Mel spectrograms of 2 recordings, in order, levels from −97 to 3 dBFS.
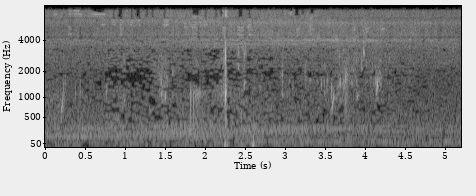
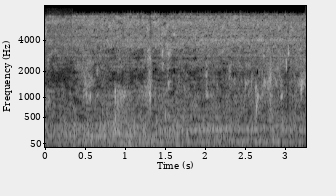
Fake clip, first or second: second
